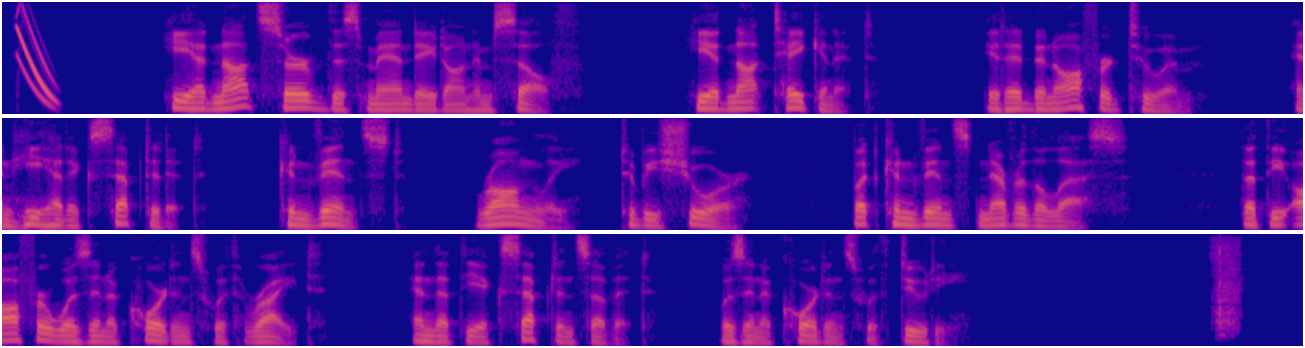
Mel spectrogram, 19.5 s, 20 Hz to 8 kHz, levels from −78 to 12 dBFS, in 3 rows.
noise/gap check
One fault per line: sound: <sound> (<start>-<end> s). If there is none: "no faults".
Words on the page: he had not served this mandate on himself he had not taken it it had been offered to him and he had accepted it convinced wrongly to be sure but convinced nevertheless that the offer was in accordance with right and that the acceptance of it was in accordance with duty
sound: chirp (0.1-0.3 s)
sound: squeak (19.0-19.2 s)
